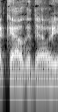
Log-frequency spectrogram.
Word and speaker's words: Gal Gadot: Is that how you say her name? Is Wonder Woman? Yeah, Gal Gadot.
